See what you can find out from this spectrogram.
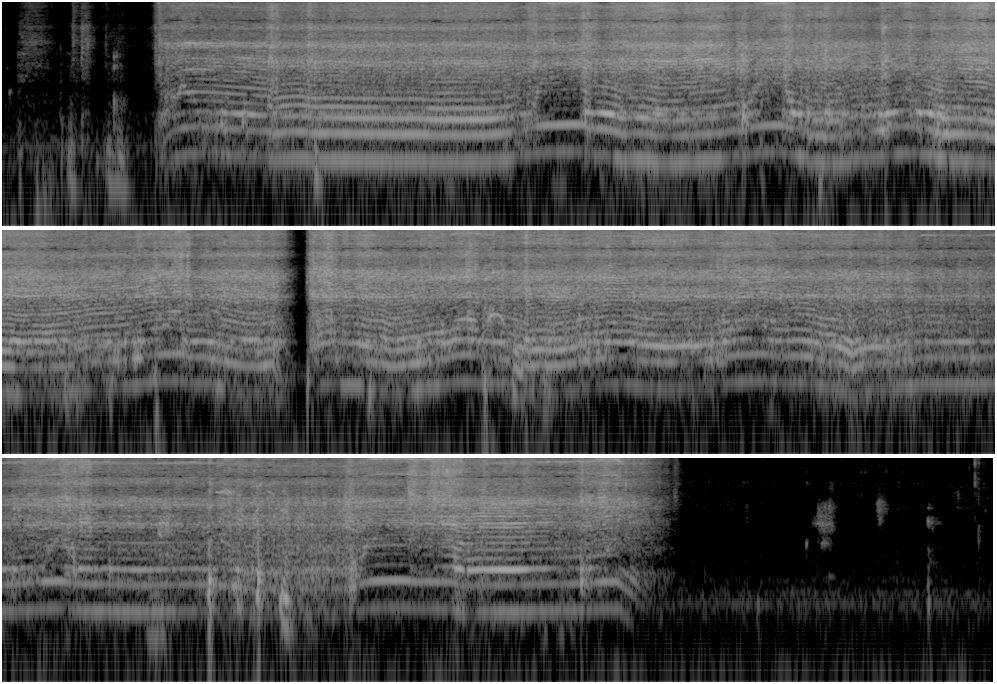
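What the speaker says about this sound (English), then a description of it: "Here's the blender." A kitchen blender whirs steadily for about nineteen seconds with a brief dip midway, its pitch wavering as the contents churn, then stops abruptly into quiet.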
